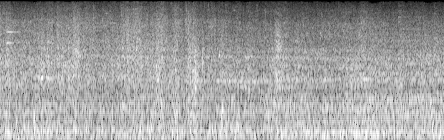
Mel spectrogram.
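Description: Steel wheels of BCNA covered freight wagons and the guard's brake van rolling past on the track: a steady, loud rumble with clickety-clack clatter, the tail end of the freight train going by.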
